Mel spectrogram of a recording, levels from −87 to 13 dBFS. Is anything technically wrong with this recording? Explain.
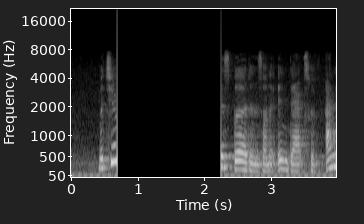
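Yes. An audio dropout to silence runs from 0.69 s to 2.25 s, cutting about 1.56 s out of the speech. The input was likely lost, through a disconnect, failed link or mute, while the recorder kept writing zeros. The speech stops abruptly mid-flow and resumes just as suddenly, and the gap is dead digital silence with no room tone. That complete loss of background separates it from a natural pause or a noise gate, which would leave or fade the background.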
